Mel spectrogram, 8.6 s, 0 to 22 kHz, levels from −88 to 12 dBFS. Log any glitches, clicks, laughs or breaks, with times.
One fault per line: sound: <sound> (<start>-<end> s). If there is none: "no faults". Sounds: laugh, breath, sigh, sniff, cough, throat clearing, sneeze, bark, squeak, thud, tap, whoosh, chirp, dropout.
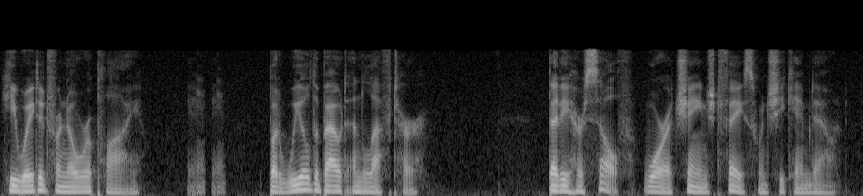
sound: laugh (1.9-2.3 s)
